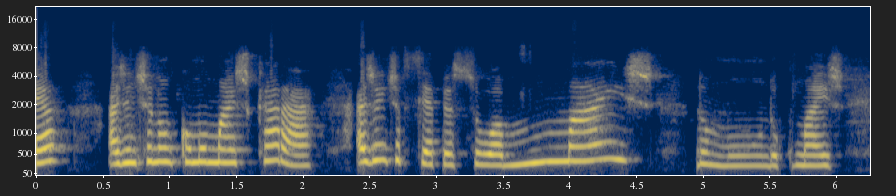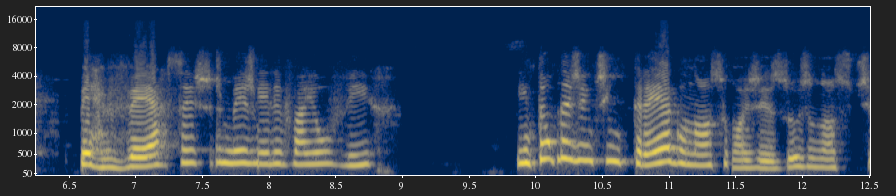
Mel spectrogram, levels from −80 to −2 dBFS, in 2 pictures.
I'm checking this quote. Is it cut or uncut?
cut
